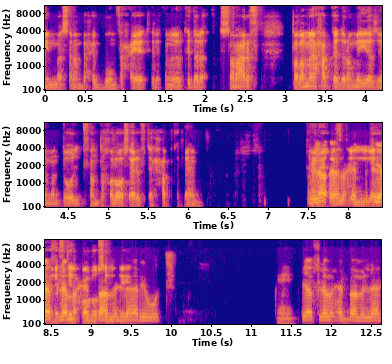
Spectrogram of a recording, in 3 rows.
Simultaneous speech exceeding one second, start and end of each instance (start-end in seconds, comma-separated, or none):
7.5-9.6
